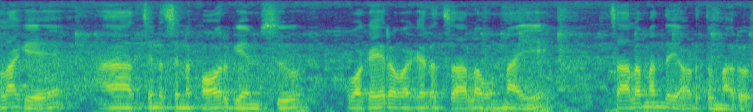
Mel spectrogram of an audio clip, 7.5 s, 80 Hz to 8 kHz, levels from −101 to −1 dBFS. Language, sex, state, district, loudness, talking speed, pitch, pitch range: Telugu, male, Andhra Pradesh, Manyam, -16 LUFS, 95 wpm, 95 Hz, 95-100 Hz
